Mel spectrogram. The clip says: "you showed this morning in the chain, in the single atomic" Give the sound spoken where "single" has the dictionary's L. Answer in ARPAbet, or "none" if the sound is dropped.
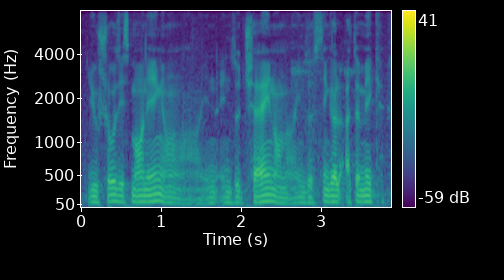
L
